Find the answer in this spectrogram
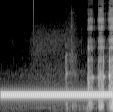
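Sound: telephone call ringing tone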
